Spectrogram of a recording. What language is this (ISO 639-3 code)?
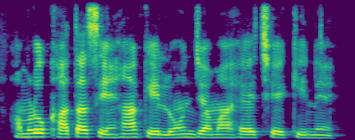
mai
